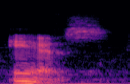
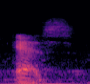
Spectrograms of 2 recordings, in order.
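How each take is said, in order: First: The vowel is full and clear. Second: The vowel is short and reduced. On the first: The speaker calls it wrong. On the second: The speaker calls it right.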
